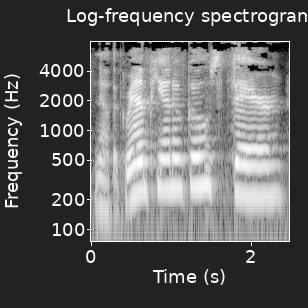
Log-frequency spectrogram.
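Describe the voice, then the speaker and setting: A woman's voice: fairly high pitch, slow pace, vocal fry, a little mellow, pitched above the performer's own voice. A woman voicing an anxious, fussy and very polite little male owl in a children's storybook. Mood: delighted, decisive. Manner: flustered, prim, speaks in small repeated phrases.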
